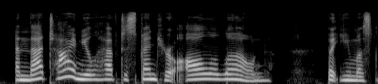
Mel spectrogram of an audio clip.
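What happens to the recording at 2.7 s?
At 2.7 s the audio is inside a run of repeated stalls (stutter) from 1.81 to 2.88 s. The jitter buffer kept running dry, and twelve times the receiver stretched the last sound, up to 121 ms. Unlike packet loss, nothing is skipped; the speech just drags.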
